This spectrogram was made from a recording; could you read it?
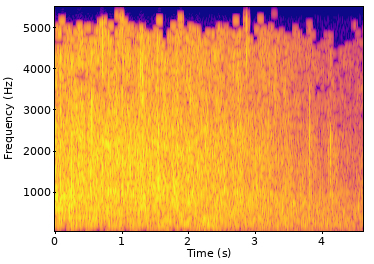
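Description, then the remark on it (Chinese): An audience applauds to welcome crosstalk performers Yue Yunpeng and Shi Aidong, a dense wash of many hands clapping together at an even loudness that tapers off gradually toward the end, with no voices over it. “接下来请您欣赏相声学小曲，表演者岳云鹏、史爱东，掌声有请。”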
